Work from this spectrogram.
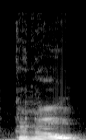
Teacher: the L itself is pronounced more like a w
